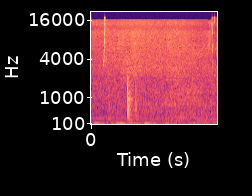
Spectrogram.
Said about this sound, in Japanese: その代わりねえー、ロックの私が飲んでる音を聞いていただいて終わりたいと思います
